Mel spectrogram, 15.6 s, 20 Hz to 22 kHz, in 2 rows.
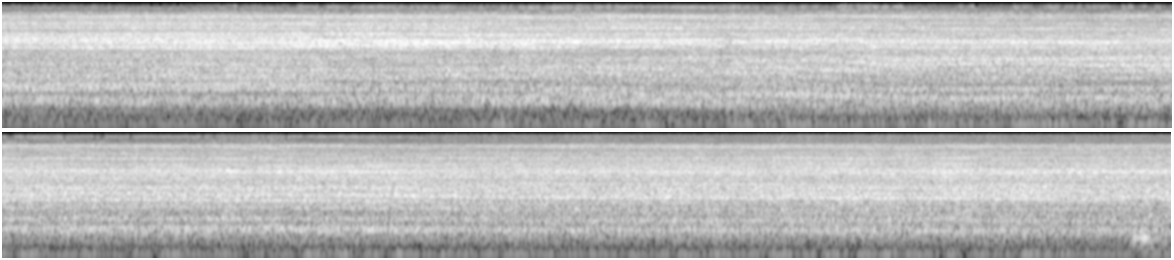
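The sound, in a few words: Miller 105 fabric welder sealer blowing hot air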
